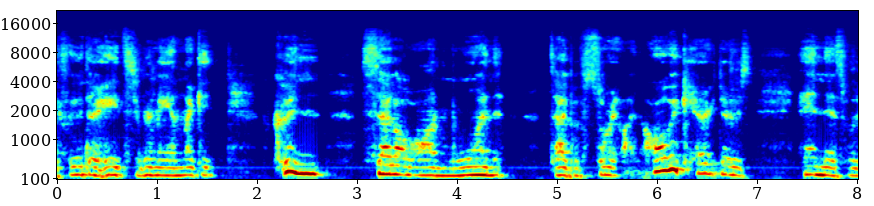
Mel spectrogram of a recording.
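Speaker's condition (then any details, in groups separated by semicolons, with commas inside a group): Cerebral palsy; wheelchair bound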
